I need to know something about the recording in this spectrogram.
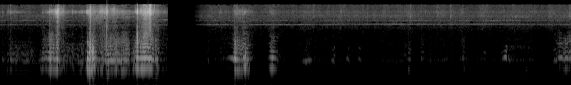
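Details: Attacking dwarf honey bees disturbed by grass cutting, swarming over the camera: loud crackling bursts at first, a short silent gap, then a continuous low humming buzz with scattered knocks.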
